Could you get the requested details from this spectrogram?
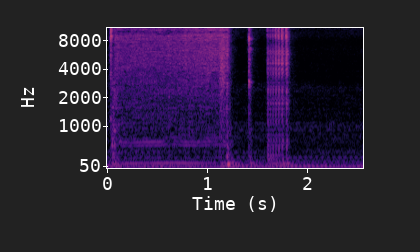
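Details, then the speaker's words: Lada Vesta SW Cross passenger power window: motor hums about a second, then the glass seats with a thump and squeaks when closing fully; forums suggest disassembling and greasing the guide rails. "Смотрите, пассажирское стекло опускаю и при подъёме его издаёт вот такой вот звук."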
